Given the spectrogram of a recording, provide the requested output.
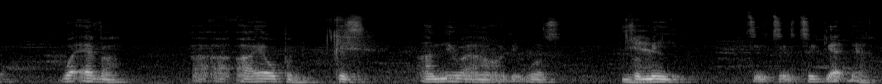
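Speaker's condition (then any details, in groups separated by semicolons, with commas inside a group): Motor neurone disease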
